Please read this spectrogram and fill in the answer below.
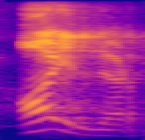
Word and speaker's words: Euler: Ele tem infinitas casas decimais, por isso que a gente chama ele de E em homenagem ao, fala-se Euler, né? A pronúncia, mas se escreve Euler.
